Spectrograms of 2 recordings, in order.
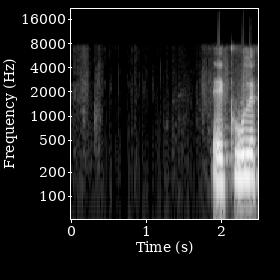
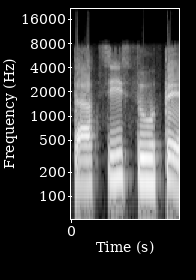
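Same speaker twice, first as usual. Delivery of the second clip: তাচিসুতে spelled out very slowly, each syllable separated; much slower than usual. Shown as a demonstration. Teacher to students, slow demo of তাচিসুতে. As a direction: sound out তাচিসুতে slowly for the learner.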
